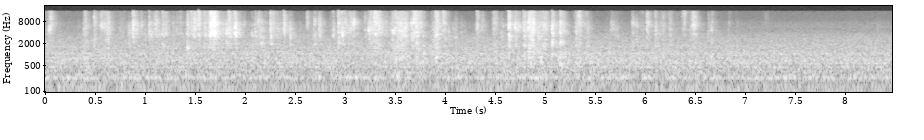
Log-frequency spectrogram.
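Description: Trading-card pack's foil wrapper crinkling and tearing open by hand: a quick run of crackly rustles over several seconds, loudest in two spurts, dying away near the end.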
